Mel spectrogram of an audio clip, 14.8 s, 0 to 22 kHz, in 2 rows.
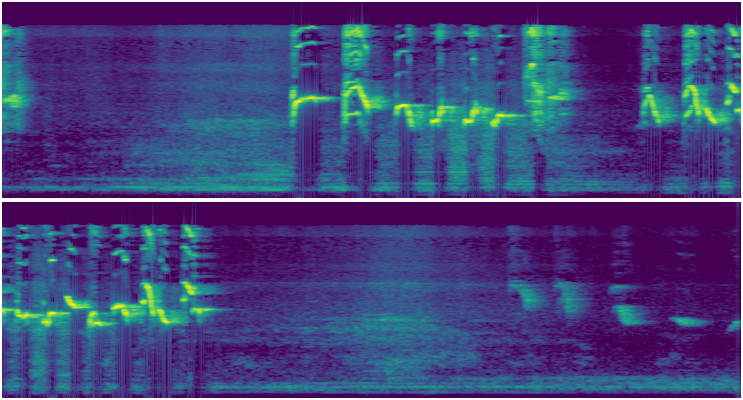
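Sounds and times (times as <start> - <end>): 
Greater green leafbird singing ringing slurred whistles and chirps: 0.0 - 0.4, 2.9 - 9.7, 12.5 - 14.7.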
